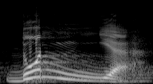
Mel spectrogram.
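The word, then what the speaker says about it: دنيا: Dari kelihatan dari segi penulisan seharusnya ini kita baca dya. Betul. Dari segi penulisan kita baca buy. Tapi tidak membacanya dunya diizharkan dunya.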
